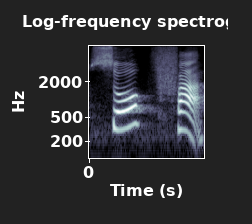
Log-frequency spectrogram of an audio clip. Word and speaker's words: sofá: E a oxítona é a última. Então, sofá. Sofá é a mais forte, né? O fá, na verdade, é a mais forte, é a última sílaba mais forte.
